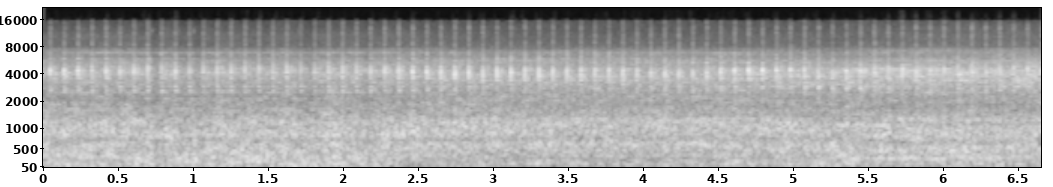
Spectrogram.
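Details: Range Rover II, cold engine: a rapid knock of about four per second over a rough cold idle; knocking when cold, cause unknown.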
